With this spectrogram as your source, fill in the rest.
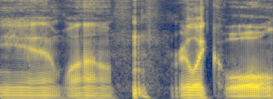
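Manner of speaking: sounding sad. [name] reacts to hearing how Colin teaches kids each week, sounding sad. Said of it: "why do you sound so sad?".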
